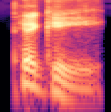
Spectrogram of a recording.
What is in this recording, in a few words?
"piggy", American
